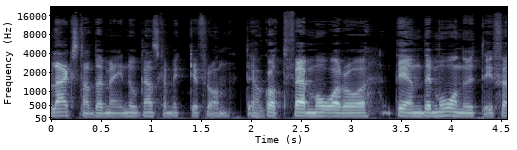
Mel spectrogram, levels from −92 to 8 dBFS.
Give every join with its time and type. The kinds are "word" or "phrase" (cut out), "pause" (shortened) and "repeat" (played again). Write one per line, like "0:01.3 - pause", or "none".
none

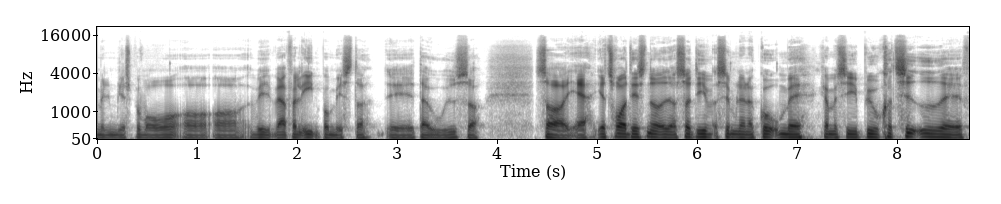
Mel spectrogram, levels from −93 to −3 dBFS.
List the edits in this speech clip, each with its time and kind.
0:04.3 - pause
0:05.3 - word
0:06.1 - word

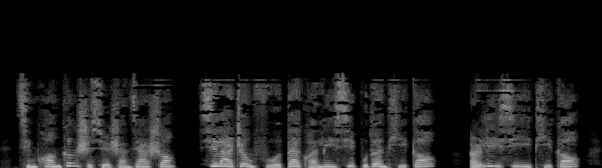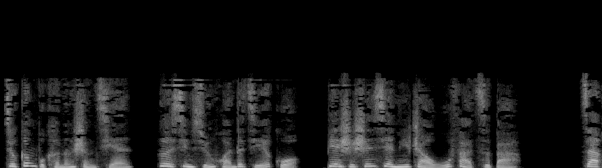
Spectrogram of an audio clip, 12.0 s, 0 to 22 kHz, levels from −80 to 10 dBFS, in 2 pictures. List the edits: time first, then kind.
0:01.9 - pause

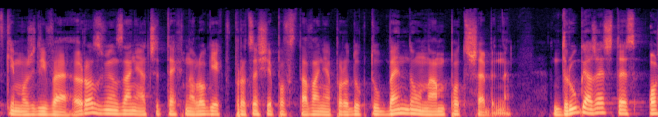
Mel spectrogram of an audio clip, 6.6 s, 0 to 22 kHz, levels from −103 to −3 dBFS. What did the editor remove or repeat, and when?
0:02.2 - word

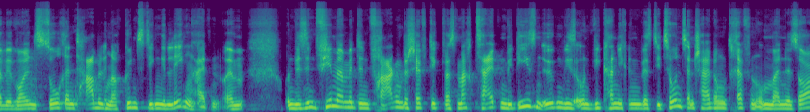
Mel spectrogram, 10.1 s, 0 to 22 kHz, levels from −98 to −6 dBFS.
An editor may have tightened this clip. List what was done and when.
0:01.3 - phrase
0:05.9 - phrase
0:07.2 - word
0:07.9 - word

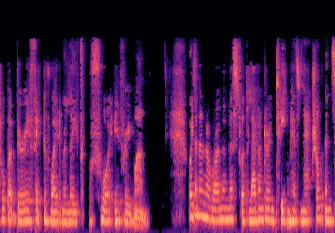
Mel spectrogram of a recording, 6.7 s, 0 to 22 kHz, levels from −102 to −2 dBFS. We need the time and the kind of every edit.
0:01.2 - word
0:03.9 - word
0:05.7 - phrase

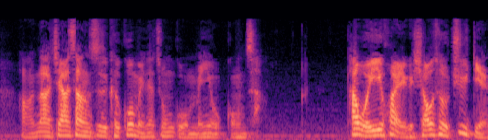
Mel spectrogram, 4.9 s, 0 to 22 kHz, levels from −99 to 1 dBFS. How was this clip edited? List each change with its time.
none

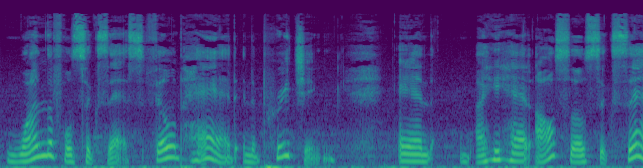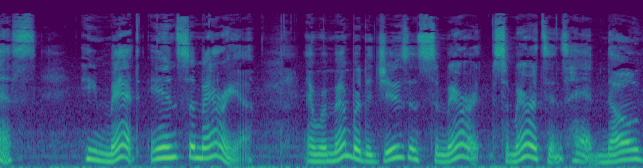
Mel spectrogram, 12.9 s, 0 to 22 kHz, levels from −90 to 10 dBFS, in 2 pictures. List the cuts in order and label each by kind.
0:04.8 - word
0:07.2 - phrase

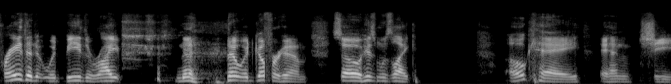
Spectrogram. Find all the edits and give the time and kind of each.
0:01.2 - word
0:02.3 - word
0:02.6 - word
0:03.8 - word

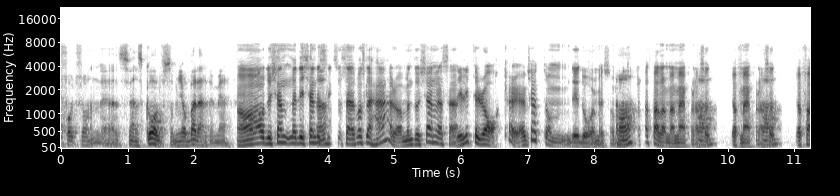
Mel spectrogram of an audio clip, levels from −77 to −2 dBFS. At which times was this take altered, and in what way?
0:02.6 - pause
0:04.6 - phrase
0:05.9 - phrase
0:07.0 - word
0:10.2 - repeat

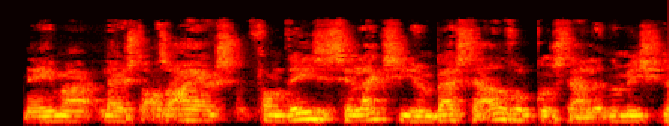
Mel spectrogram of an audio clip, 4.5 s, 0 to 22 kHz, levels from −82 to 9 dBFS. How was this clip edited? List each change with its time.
none

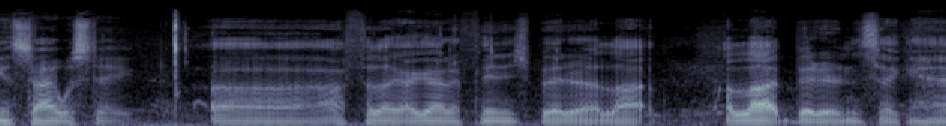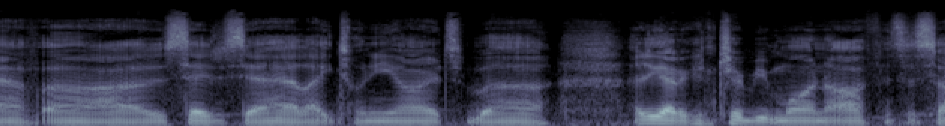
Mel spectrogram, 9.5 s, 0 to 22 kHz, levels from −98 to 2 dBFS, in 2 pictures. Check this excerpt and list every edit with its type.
0:06.4 - word

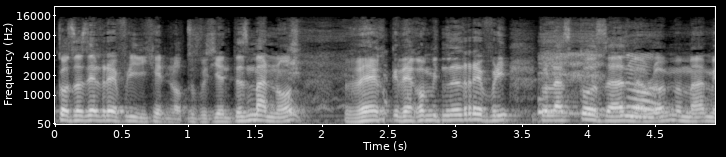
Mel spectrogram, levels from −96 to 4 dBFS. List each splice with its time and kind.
0:01.0 - word
0:02.5 - word
0:02.9 - word
0:03.6 - word

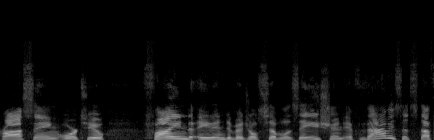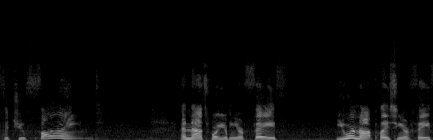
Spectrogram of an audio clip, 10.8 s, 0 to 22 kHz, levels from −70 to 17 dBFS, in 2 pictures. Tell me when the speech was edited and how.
0:05.1 - phrase
0:08.3 - word

